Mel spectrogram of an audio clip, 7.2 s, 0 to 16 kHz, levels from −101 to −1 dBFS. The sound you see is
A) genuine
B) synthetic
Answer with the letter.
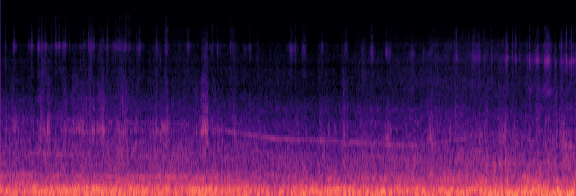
B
